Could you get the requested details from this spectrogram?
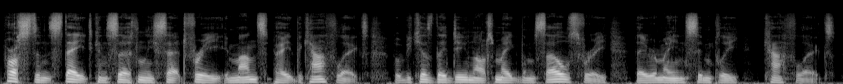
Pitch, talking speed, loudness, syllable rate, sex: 95 Hz, 150 wpm, -19 LUFS, 5.2 syllables/s, male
